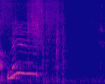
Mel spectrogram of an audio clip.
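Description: A house cat meowing once: a short call under a second long that rises, then holds its pitch. A soft rustle of a book page being turned follows.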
